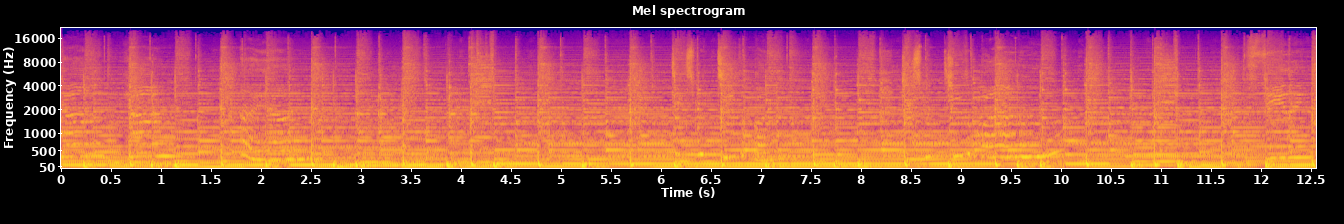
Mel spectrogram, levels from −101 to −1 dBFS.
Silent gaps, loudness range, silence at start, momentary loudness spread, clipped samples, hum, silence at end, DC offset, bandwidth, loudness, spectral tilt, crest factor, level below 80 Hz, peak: none; 1 LU; 0 s; 2 LU; under 0.1%; none; 0 s; under 0.1%; 19 kHz; -11 LUFS; -5 dB/octave; 10 dB; -18 dBFS; 0 dBFS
